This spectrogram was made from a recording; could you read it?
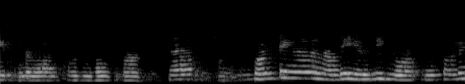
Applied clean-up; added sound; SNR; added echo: neural mask model DeepFilterNet 3.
